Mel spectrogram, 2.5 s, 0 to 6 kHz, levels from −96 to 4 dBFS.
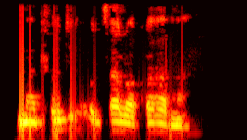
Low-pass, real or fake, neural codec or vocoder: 5.4 kHz; real; none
